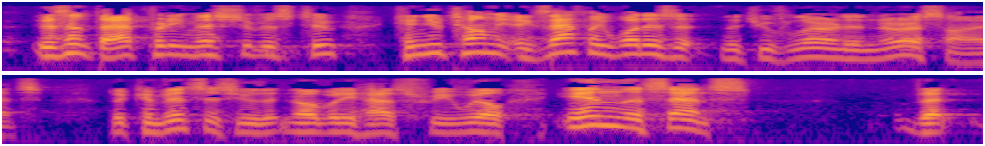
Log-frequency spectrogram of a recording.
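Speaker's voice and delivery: ordinary talk, nothing marked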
